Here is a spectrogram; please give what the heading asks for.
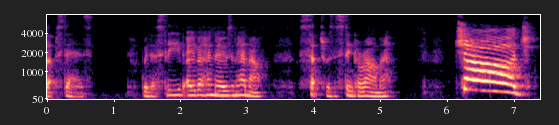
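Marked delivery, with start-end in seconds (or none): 6.1-7.3 very loud, high battle cry; bellow. Acted. Mother storming the messy room, bellowing. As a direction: charge into battle. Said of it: "she bellowed".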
